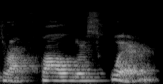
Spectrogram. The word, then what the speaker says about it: Trafalgar Square: the first one right that is track folder Square we already said that the stress syllable goes in the syllable four now we have the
